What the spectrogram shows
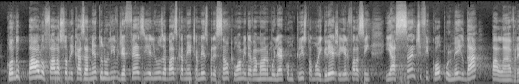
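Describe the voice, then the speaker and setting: High bright-voiced Brazilian pastor preaching. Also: male voice. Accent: Brazilian Portuguese. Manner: emphatic, short punchy declarations. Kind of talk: sermon. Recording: long hall reverb.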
